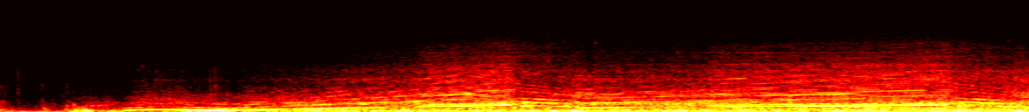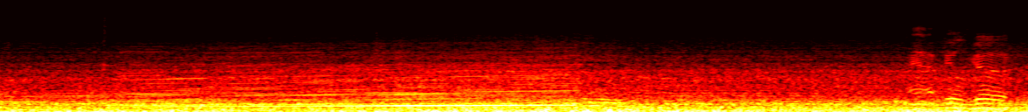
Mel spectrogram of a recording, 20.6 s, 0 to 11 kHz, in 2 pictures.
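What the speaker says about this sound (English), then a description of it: "we're just going to go ahead and do a easy going 0 to 60." A 1998 Honda Prelude Type SH accelerates from a standstill to 60 mph, its engine note rising steadily through the gears with brief dips at each shift, loud and close from inside the cabin.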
